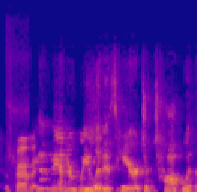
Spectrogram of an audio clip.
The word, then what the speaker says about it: Vander Wielen: Is that how you pronounce it? That's right. That's perfect. Sam Vander Wielen is here to talk with us all about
